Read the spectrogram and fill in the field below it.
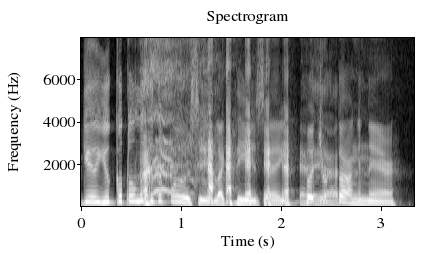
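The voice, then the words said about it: Attempted Italian accent. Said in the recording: “it's like an Italian guy ... I don't know what fucking accent that was ... That was close.”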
